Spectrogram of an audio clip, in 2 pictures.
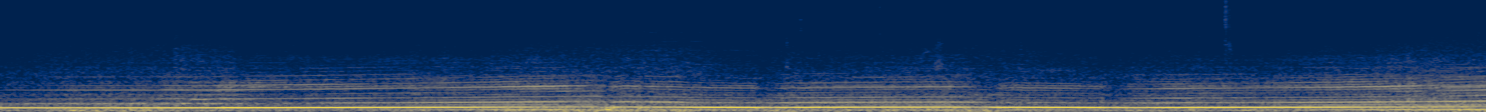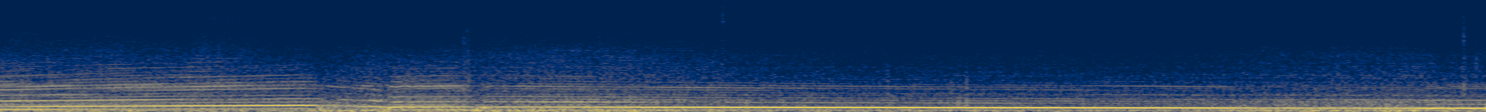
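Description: Car engine and exhaust droning from inside the cabin under steady cruising. The revs climb slowly, drop sharply about two-thirds of the way through as the driver lifts off or shifts, and then hold steady.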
